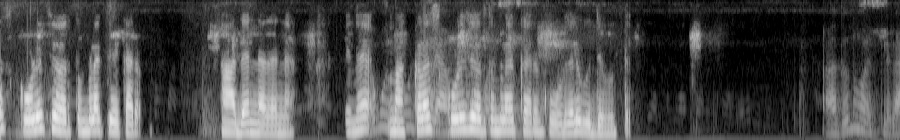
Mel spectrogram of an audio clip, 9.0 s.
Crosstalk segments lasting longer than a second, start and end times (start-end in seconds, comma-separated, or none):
3.7-5.7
